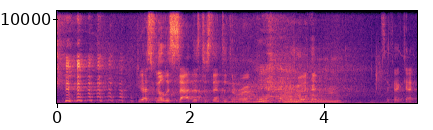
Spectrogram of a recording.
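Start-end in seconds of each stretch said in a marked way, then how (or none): 0.1-4.3 laughing. Real, not acted. Joking about the sad mood.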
